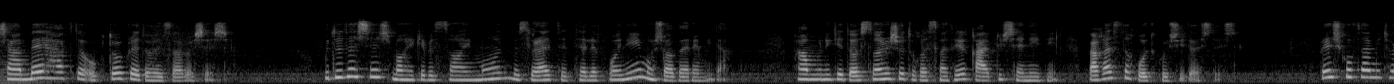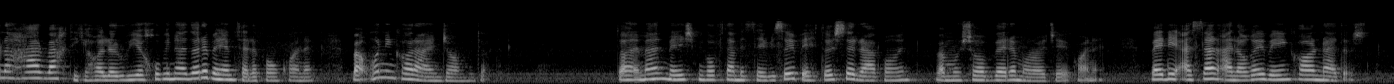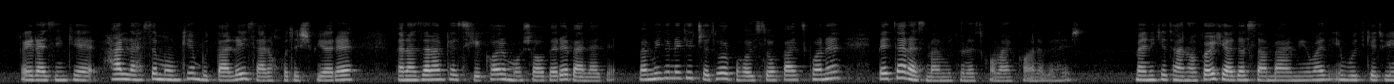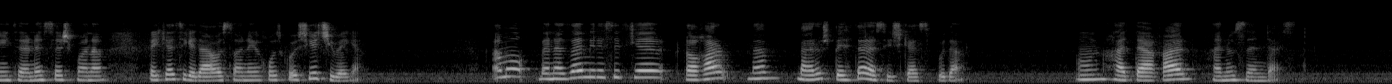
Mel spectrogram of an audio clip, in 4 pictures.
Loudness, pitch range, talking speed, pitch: -29 LUFS, 190-245 Hz, 150 wpm, 210 Hz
